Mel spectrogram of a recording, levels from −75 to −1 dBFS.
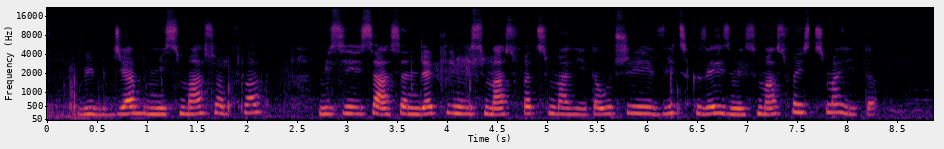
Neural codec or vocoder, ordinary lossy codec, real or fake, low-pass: autoencoder, 48 kHz, 128 numbers a frame, DAC-VAE, trained on Japanese speech; none; fake; none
